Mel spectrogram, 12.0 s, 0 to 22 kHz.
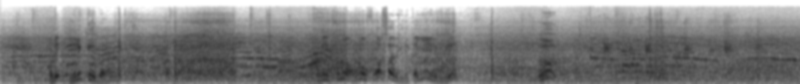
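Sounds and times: toy car motor whirring: 0:01.7 - 0:06.9.

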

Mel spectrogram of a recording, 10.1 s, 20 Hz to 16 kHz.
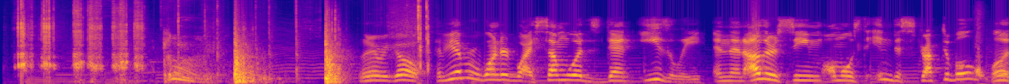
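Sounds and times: wooden board knocking on golf ball: 0:02.0 - 0:03.6.

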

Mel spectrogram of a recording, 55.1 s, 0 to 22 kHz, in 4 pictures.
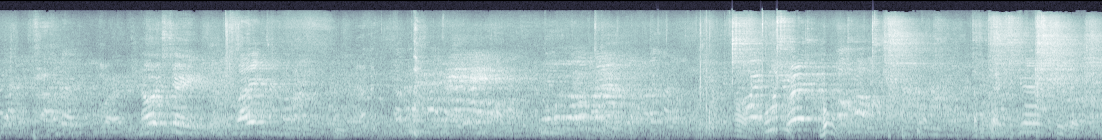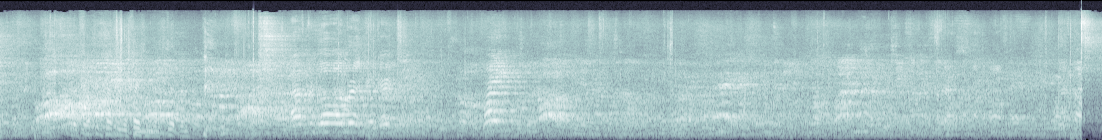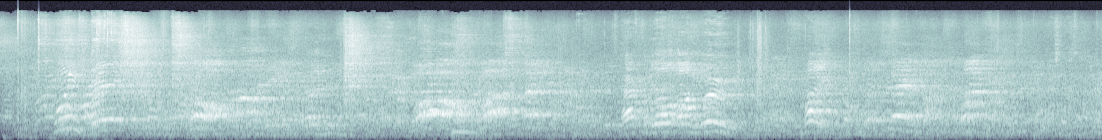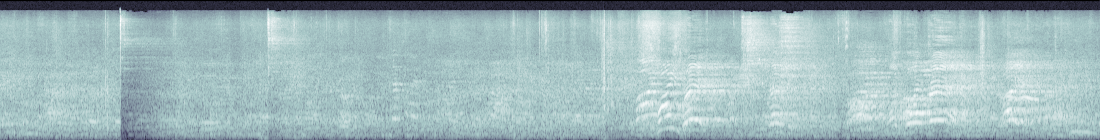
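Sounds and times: indistinct voices and calls echoing: 0:00.0 - 0:55.0
men shouting calls: 0:14.2 - 0:16.9.

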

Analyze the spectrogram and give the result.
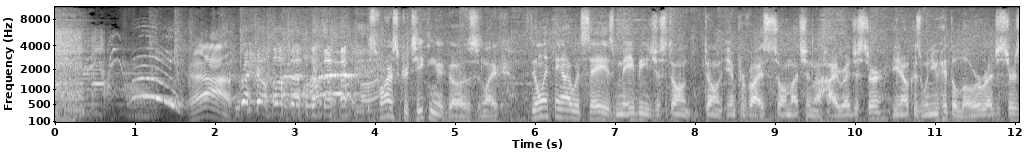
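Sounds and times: loud rock music: 0:00.0 - 0:01.0, 0:03.0 - 0:12.0.

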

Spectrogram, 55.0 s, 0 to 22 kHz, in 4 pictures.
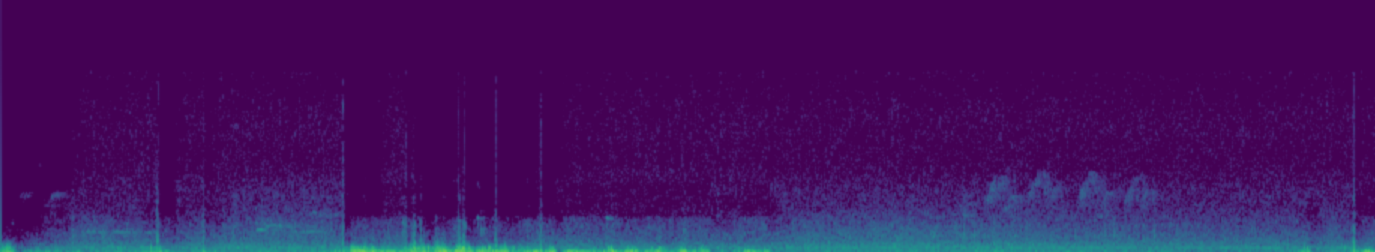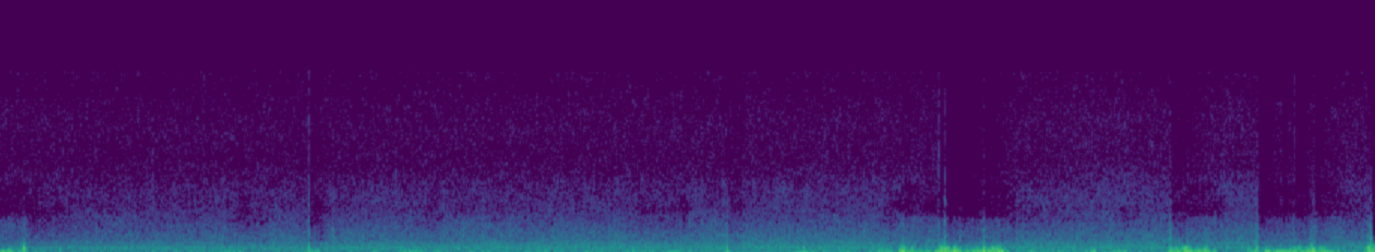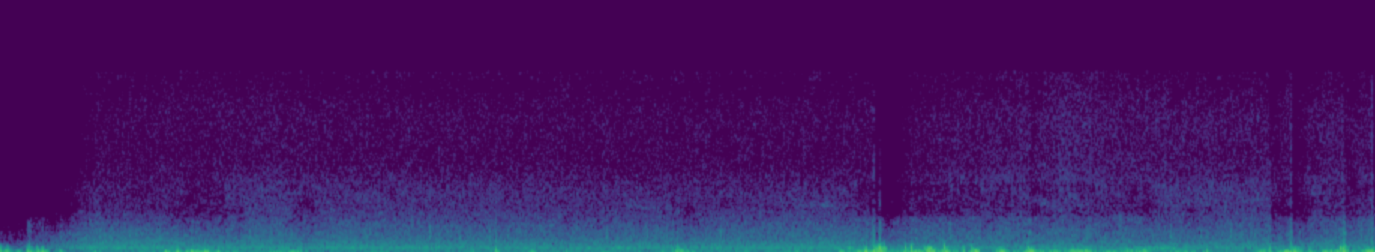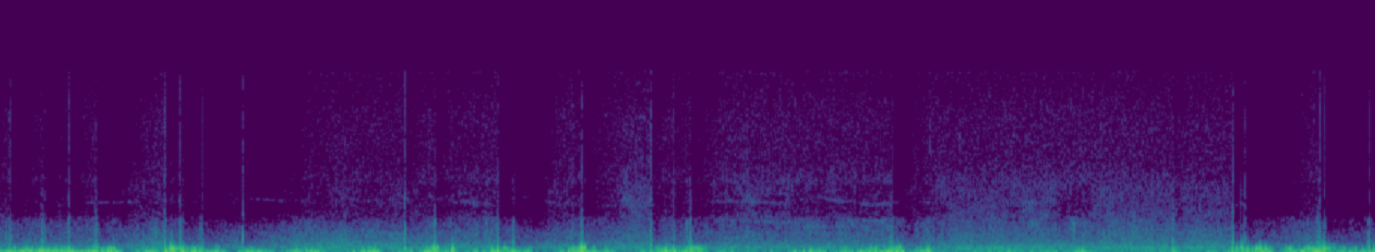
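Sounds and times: wind buffeting microphone: 0:00.0 - 0:11.6, 0:12.8 - 0:55.0.

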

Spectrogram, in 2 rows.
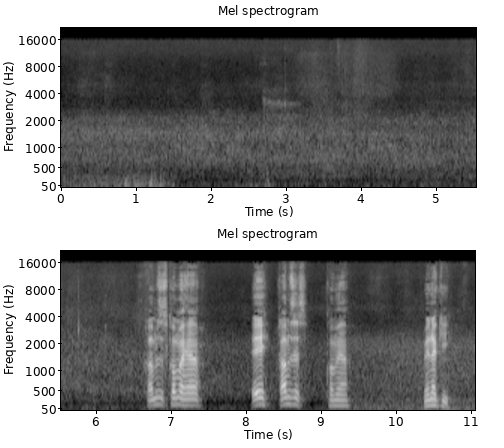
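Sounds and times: faint outdoor hiss: 0:00.0 - 0:11.0.

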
